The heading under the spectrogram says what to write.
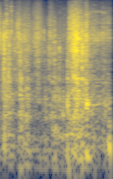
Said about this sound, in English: So I'm ripping apart this paper bag. I think they can hear that, man.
